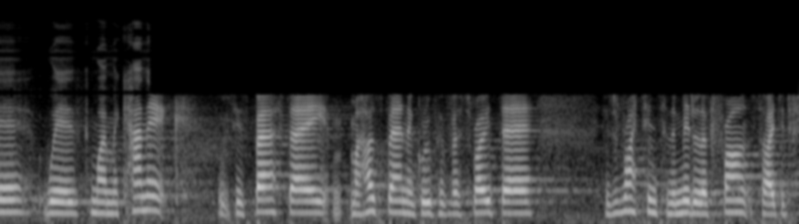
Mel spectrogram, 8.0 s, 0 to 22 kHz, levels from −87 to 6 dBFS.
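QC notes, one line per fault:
0.0–1.5 s, imaging from linear upsampling: dull top, faint metallic shimmer; straight-line interpolation from what sounds like an 8 kHz source mirrors the spectrum into 4–8 kHz, about 30 dB down.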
